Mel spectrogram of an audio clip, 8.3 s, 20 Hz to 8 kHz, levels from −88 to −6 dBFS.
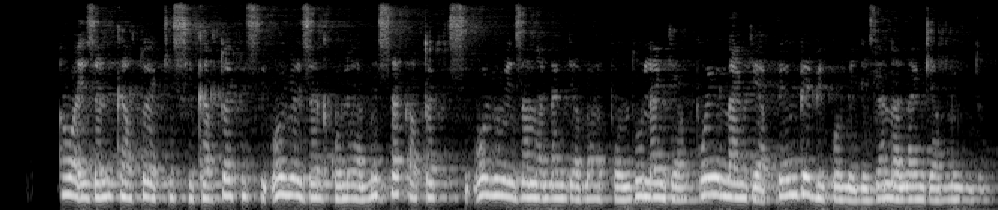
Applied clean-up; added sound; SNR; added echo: none; none; none; reverberation time 0.9 s.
